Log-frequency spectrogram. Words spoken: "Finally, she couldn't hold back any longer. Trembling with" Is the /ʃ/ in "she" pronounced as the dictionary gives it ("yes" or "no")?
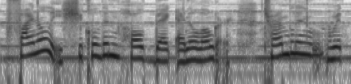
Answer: yes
